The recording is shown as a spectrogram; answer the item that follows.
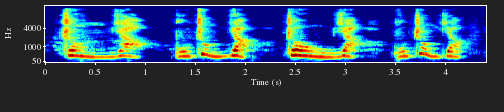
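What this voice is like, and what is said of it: Quiet muttering to oneself. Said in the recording (Chinese): “在那儿小声自言自语”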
